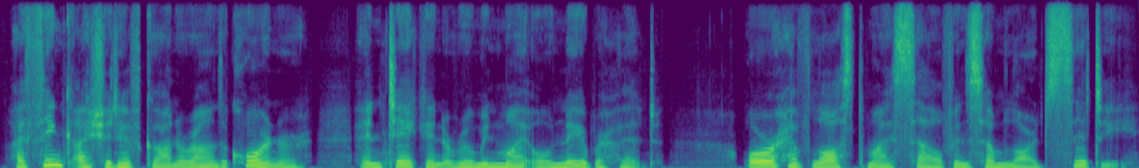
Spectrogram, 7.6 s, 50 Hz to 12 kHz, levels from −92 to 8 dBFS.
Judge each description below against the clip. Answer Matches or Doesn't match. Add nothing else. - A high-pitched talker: Matches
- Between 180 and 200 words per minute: Matches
